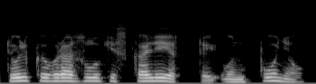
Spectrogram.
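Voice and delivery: ordinary delivery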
